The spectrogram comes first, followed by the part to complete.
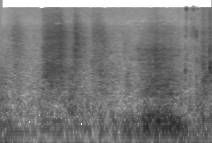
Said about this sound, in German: Macht ja schon wieder die Tür zu. Ja, dann machen wir sie ganz zu. Kommst hier nicht mehr rein.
